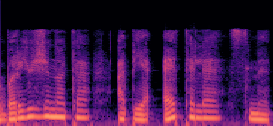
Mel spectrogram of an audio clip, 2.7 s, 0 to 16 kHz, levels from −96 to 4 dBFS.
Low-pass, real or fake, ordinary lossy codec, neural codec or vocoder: 7.2 kHz; real; AAC, 48 kbps; none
